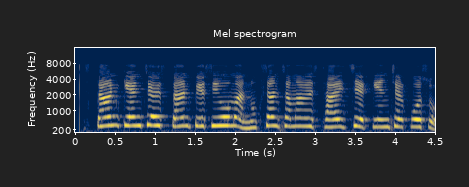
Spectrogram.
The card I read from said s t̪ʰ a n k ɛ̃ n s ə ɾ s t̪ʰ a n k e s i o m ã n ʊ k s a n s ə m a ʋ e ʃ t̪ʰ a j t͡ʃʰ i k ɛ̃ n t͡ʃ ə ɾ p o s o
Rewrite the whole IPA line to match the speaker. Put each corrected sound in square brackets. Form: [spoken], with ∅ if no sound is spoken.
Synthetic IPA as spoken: s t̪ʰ a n k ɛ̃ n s ə ɾ s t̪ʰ a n [p] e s i o m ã n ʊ k s a n s ə m a ʋ e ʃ t̪ʰ a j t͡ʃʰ [e] k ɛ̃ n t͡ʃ ə ɾ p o s o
